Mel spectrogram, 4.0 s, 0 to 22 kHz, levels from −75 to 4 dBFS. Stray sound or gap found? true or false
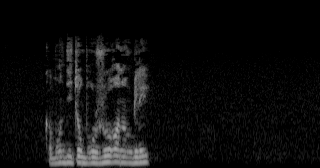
false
